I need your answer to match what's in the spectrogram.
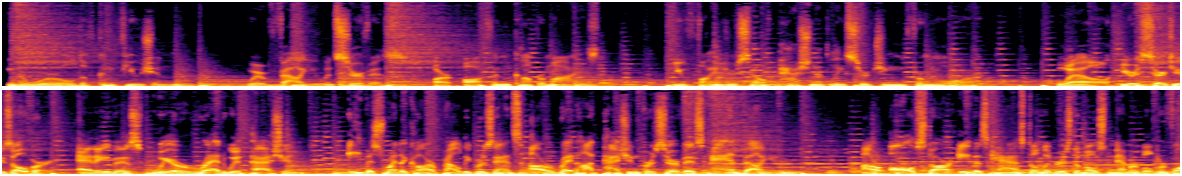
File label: TV Commercials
